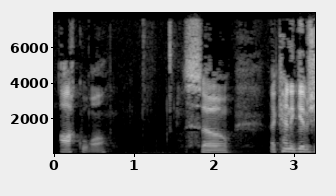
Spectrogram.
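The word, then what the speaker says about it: AQAL: in has the acronym AQA L which is pronounced aqual so that kind of gives you an overarching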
